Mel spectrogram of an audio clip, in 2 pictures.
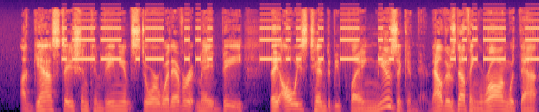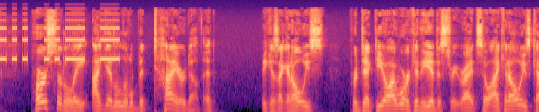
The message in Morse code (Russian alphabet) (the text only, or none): ВАС ДЕТИ ЖДУТ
